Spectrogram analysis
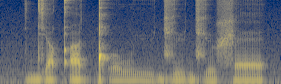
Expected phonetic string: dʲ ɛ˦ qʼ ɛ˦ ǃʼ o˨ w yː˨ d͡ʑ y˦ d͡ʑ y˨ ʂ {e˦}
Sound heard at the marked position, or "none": ɛ˦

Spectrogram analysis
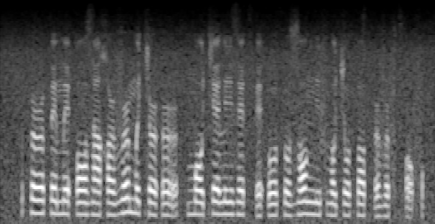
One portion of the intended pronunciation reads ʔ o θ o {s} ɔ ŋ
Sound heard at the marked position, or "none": z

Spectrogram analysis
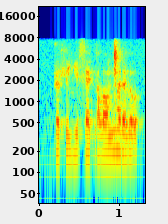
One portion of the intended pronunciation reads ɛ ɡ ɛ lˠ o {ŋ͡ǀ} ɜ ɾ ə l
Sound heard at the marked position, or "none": ŋ͡ǀ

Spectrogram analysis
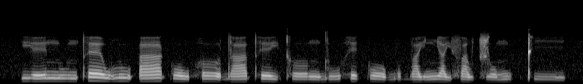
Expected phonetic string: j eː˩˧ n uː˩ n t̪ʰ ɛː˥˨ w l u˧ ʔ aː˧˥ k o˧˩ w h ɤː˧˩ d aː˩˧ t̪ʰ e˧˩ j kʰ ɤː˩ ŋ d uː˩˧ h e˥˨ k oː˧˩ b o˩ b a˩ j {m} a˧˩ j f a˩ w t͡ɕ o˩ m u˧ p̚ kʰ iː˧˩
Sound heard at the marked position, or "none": ɲ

